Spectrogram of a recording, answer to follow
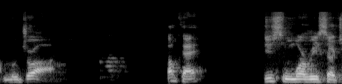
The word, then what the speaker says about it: mudra: It was, incidentally, every time I saw the word, I would say mudra. And then I heard someone say mudra. And I was like, okay, like mu and draw, mudra.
